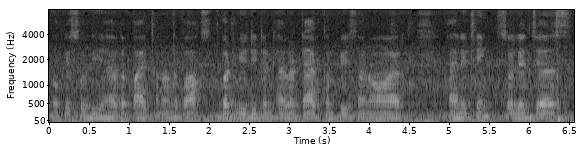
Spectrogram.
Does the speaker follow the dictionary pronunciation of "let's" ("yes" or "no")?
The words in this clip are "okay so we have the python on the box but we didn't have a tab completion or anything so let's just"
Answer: no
